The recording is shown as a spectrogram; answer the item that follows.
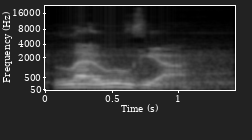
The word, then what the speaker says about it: Leuviah: Um, when it comes to the English pronunciation, comparing all of the classical sources with how the name is pronounced in English or Latin letters, we have conformity, leuvia. What are the sources for this? So the lammed is le. The first vauv is u.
